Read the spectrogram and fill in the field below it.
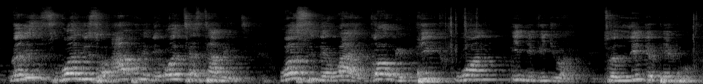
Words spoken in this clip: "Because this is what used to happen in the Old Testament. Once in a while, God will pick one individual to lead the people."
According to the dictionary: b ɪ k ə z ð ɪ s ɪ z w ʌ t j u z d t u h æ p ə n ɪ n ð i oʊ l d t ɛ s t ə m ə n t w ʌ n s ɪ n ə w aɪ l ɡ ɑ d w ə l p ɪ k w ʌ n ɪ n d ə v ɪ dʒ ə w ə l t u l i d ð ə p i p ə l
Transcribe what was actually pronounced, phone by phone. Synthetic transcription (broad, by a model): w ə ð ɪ s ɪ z w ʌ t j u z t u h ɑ p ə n ɪ n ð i oʊ l d t ɛ s t ə m ə n t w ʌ s ɪ n ə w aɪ ɡ ɑ d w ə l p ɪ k w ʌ n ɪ n d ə v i dʒ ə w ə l t u l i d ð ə p i p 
